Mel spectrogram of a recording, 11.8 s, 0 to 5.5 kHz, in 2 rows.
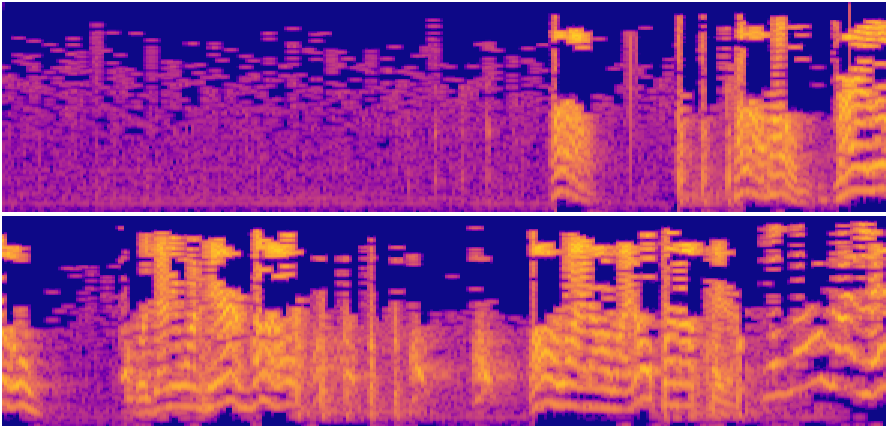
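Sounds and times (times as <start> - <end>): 
speech: 3.6 - 4.0, 4.9 - 8.0, 9.4 - 11.7
dog barking: 8.5 - 9.4.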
